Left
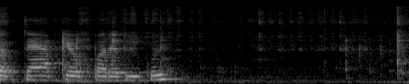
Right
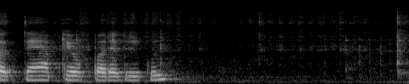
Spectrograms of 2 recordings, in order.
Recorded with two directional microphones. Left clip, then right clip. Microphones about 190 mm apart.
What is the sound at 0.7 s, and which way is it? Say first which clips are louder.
Speech: right 7 dB; 30° right (ahead or behind).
